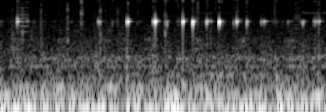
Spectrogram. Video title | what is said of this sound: Détection : ce chemin de fortune nous surprend , que s'est-il passé ici ? | on devrait avoir le son de clochette. Elle est dedans, je l'entends.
